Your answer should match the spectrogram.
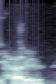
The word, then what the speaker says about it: Haru: So the release name is called Haru. In Japanese pronunciation, it will be Haru.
